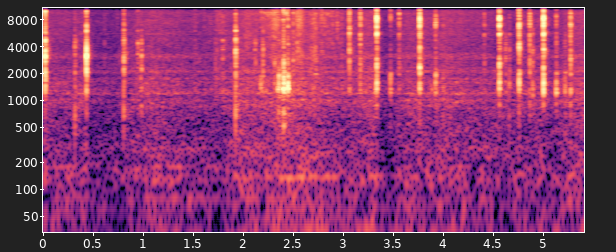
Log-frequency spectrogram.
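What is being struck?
Hard-plastic game controller.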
